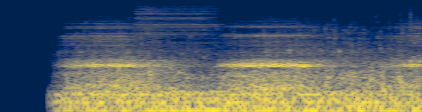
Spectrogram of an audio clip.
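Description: Underwater ambience in film sound design: a deep steady rumble that starts suddenly about half a second in, with a mid-pitched moaning tone that swells and fades roughly every one and a half seconds.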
